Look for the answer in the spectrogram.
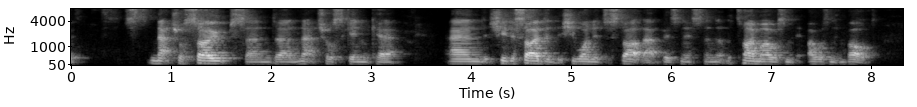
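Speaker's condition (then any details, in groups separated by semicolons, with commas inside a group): No condition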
